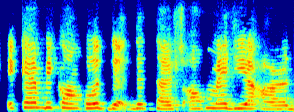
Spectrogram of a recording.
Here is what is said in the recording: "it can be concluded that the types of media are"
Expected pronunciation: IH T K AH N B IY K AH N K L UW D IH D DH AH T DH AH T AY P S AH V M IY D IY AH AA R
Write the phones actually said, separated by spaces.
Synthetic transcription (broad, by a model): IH T K AH N B IY K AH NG K L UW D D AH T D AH T AY P S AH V M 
